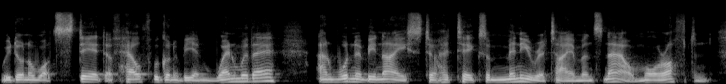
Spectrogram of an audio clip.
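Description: A normal speaking voice from a man, medium in pitch, with ordinary pitch variation, very even loudness and a moderate pace, against a quiet background. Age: 50s. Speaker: podcast co-host and wellbeing coach. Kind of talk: casual chat.

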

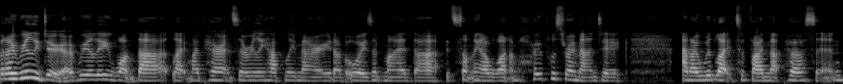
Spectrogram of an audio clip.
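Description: The delivery comes at a very fast pace. Pitch varies in an ordinary way. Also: woman, medium pitch for a woman. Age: 30s. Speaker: podcast co-host. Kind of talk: casual chat.

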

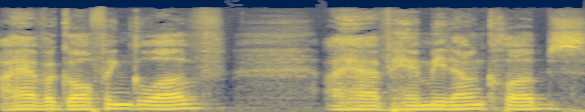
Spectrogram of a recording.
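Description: A man talks at a fairly slow pace and medium pitch. His is a plain, everyday voice. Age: 50s. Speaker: pastor. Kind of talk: casual chat.

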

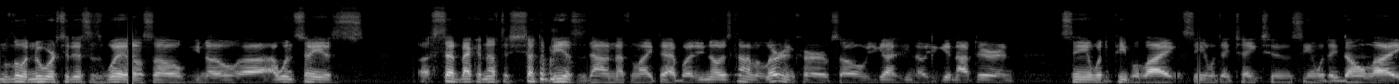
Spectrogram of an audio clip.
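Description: A man with an unremarkable speaking voice talks fairly quickly at a fairly low pitch, his intonation fairly even but his loudness swinging widely. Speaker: small business owner, videographer. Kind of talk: casual chat.

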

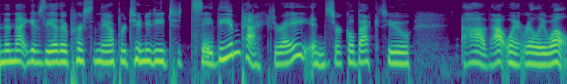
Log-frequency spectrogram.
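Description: A woman speaks in a plain, everyday voice at medium pitch and a moderate pace, with ordinary pitch variation. The sound is dry and close with no echo, over a quiet background. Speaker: counselor co-host. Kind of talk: casual conversation about counseling.

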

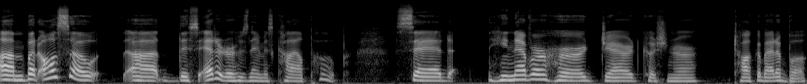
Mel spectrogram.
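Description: A woman with an American accent has an ordinary speaking voice and ordinary pitch variation. She speaks at a fairly slow pace in a very clean recording with a silent background. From New Jersey. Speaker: journalist and author. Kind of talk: interview.

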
